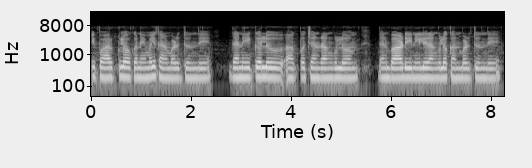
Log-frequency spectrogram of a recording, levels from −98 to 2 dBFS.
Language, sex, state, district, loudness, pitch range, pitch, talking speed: Telugu, female, Telangana, Mahabubabad, -19 LUFS, 185-190 Hz, 185 Hz, 100 wpm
